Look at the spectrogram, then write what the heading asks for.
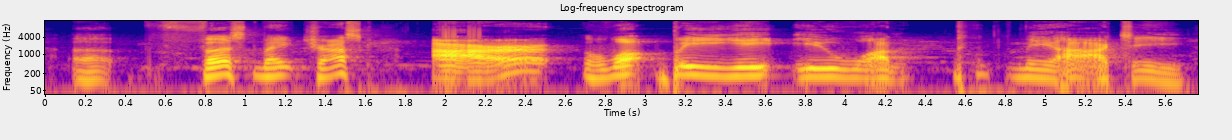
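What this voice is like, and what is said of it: Exaggerated pirate voice. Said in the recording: “Why are you talking like you're not a pirate ... Talk Like a Pirate ... speaking like a pirate ... sound like a drunk member of the cast of the Archers”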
